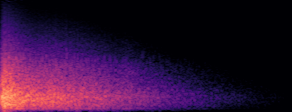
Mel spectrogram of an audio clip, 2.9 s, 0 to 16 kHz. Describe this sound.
Blip Random: C2 note, random short blip sounds from Synplant. Sampled into Ableton as atonal as possible with a bit of effects, compression using PSP Compressor2 and PSP Warmer. Random seeds in Synplant, and very little other effects used. Crazy sounds is what I do.
processed, electro, club, bounce, acid, dance, sound, synth, electronic, porn-core, synthesizer, techno, 110, noise, glitch-hop, hardcore, glitch, rave, trance, blip, resonance, random, sci-fi, effect, bpm, dark, lead, house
